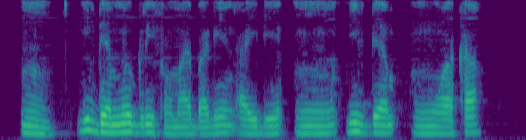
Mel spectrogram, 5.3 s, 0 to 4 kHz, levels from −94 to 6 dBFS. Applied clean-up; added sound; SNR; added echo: neural mask model DeepFilterNet 3.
